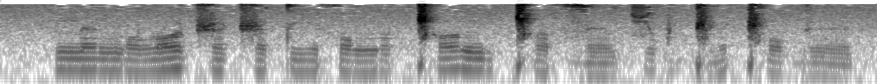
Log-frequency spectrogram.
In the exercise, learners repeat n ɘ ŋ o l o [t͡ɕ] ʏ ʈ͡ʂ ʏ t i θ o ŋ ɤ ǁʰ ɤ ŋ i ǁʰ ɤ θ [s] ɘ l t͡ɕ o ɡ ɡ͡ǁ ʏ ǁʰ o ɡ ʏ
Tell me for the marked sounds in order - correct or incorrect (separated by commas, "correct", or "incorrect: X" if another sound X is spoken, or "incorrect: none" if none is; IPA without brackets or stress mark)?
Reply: incorrect: ʈ͡ʂ, incorrect: z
